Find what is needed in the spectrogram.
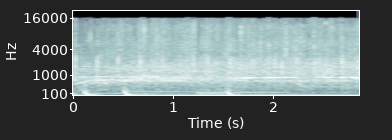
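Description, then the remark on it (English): A steady round of applause for a rapper, a dense patter of clapping throughout, with a low, thumping tone rising and falling underneath. No voices. “Round of applause for … on this one.”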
